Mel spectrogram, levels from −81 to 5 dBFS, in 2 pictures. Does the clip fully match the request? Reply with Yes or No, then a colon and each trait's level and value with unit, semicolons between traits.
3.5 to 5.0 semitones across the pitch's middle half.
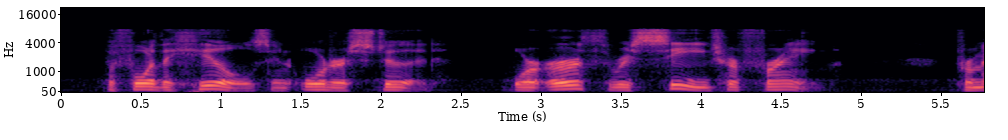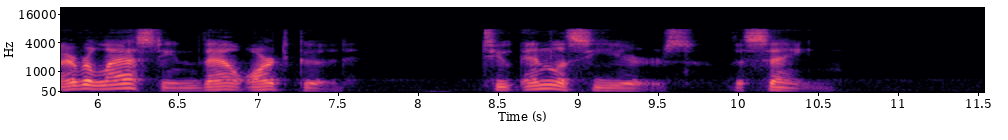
No: wide, 5.4 semitones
